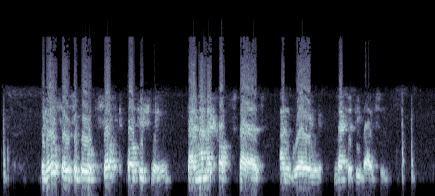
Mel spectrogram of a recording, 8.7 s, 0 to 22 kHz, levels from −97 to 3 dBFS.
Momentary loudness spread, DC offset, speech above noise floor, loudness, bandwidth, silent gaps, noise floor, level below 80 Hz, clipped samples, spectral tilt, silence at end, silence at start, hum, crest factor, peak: 11 LU; under 0.1%; 48 dB; -10 LUFS; 10.5 kHz; none; -57 dBFS; -58 dBFS; under 0.1%; -5 dB/octave; 0.45 s; 0.05 s; none; 10 dB; 0 dBFS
